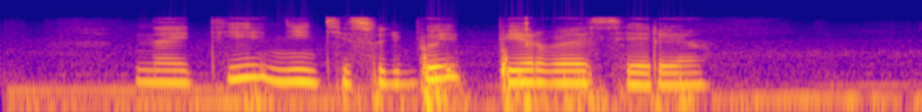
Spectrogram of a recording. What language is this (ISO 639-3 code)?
rus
